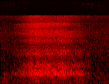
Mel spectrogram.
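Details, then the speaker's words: Dog snoring very loudly beside the speaker: a single rough, noisy breath with a low fluttering rattle, rising and fading in under two seconds. "you'll have to forgive me because my dog is snoring very loud at the side of me and you can probably hear him"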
